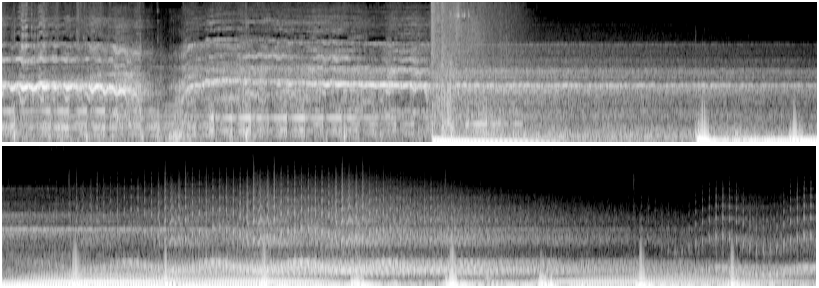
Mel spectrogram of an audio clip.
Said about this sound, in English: That's when my horse neighs and bucks me off, and I fall into the sand.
